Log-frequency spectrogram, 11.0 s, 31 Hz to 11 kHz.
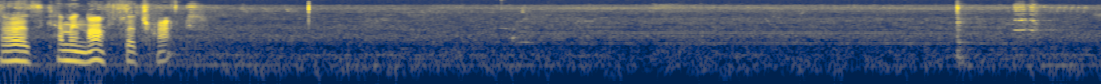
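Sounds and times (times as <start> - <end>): faint outdoor background: 0.0 - 11.0
faint high squeak: 10.0 - 10.6.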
